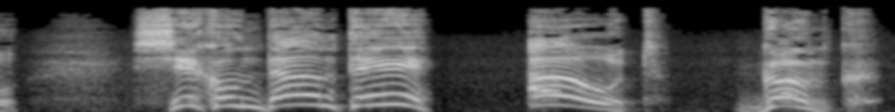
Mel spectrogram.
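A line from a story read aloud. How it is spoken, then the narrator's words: Full-throated shout. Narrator (Russian): Фукс во все горло крикнул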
